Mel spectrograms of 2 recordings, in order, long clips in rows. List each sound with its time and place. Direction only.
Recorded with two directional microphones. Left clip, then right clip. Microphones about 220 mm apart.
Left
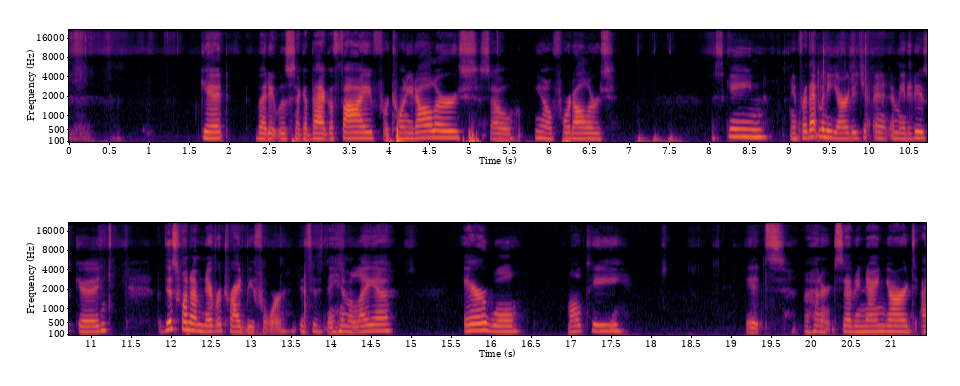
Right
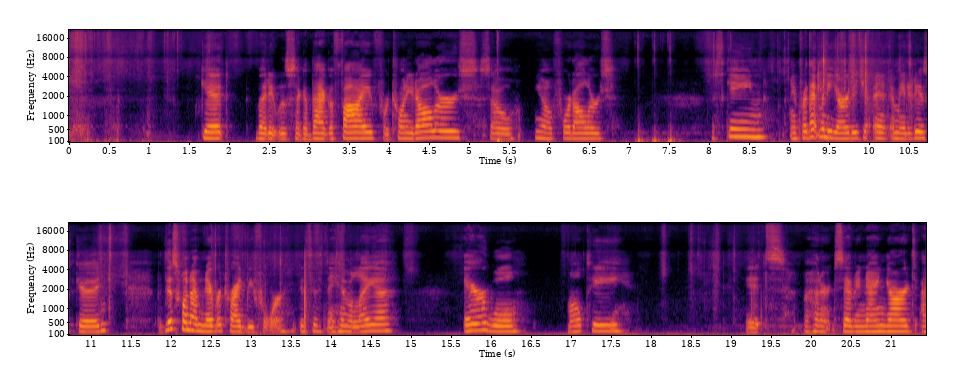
1.6 s speech: 45° left (ahead or behind)
8.1 s speech: 40° left (ahead or behind)
19.1 s speech: 40° left (ahead or behind)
